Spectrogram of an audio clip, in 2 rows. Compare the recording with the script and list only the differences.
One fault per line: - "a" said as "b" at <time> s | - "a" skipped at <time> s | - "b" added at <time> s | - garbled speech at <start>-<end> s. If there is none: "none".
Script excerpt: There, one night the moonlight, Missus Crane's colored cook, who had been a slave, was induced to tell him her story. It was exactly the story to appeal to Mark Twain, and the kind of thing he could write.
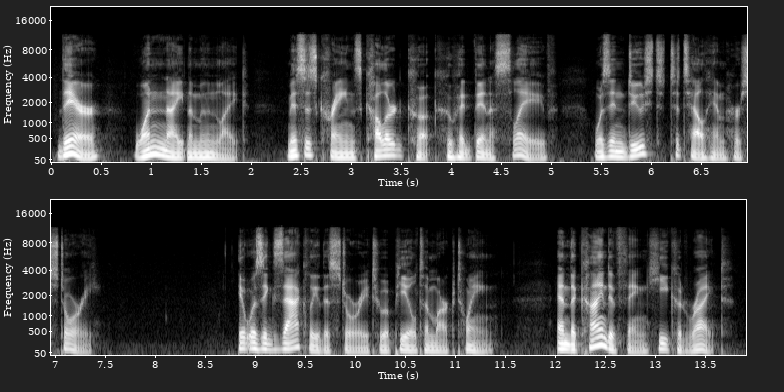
none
